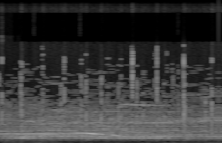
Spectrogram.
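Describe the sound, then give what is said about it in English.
A large crowd claps and stomps in a steady, loud din, with scattered cheers and a brief whistle rising above the noise. “You guys got to clap and stomp”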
